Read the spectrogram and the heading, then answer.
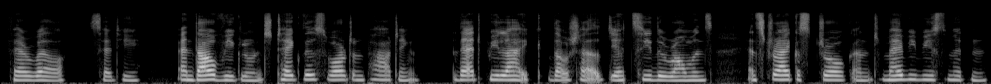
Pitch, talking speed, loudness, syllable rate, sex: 205 Hz, 165 wpm, -23 LUFS, 4.5 syllables/s, female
